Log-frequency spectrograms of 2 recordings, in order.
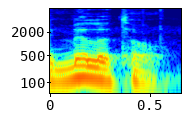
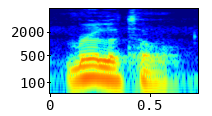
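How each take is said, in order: First: "mirliton" said MIH-li-toh, r dropped and the final o short; the Louisiana home-kitchen "mirliton" set against the textbook one; local Louisiana pronunciation. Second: "Mirliton" said the standard way, MER-li-tone with a clear r; the dictionary "Mirliton" before the local version; textbook pronunciation. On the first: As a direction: say "mirliton" the way it's said down here, no r and a clipped o at the end. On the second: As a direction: say "Mirliton" by the book, r sounded and ending in a long o-glide.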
